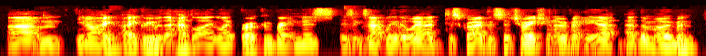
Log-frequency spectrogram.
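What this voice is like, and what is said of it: British accent. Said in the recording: “you can probably tell from my accent, I live in the UK”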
